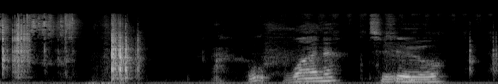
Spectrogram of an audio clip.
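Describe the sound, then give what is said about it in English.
Five dice clatter and tumble across a hard tabletop in two quick bursts during a tabletop game, followed by a couple of short voiced murmurs. “All right, give me 5 so dice. 5 extra dice for you.”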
